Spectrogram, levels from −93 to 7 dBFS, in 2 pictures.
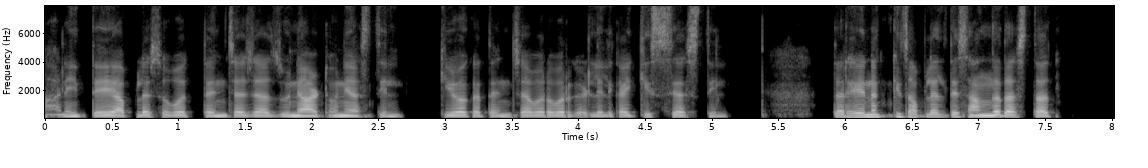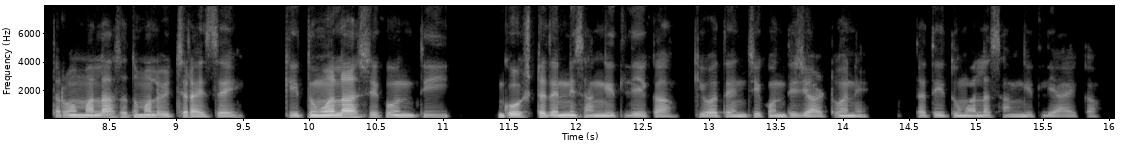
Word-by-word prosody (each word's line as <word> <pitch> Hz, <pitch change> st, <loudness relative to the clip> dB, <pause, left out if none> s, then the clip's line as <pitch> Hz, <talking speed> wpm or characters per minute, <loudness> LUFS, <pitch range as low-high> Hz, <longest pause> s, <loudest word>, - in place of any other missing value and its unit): आणि 110 Hz, +2 st, -1 dB
ते 120 Hz, +2 st, +3 dB
आपल्यासोबत 125 Hz, +1 st, -1 dB
त्यांच्या 120 Hz, +1 st, 0 dB
ज्या 120 Hz, 0 st, 0 dB
जुन्या 115 Hz, 0 st, +3 dB
आठवणी 120 Hz, +1 st, +3 dB
असतील. 110 Hz, -2 st, -4 dB, 0.3 s
किंवा 125 Hz, 0 st, +2 dB, 0.2 s
त्यांच्याबरोबर 120 Hz, +1 st, -1 dB
घडलेले 115 Hz, +1 st, -5 dB
काही 125 Hz, -, -2 dB
किस्से 130 Hz, 0 st, -4 dB
असतील. 105 Hz, -3 st, -6 dB, 0.8 s
तर 145 Hz, 0 st, 0 dB
हे 145 Hz, +2 st, +2 dB
नक्कीच 155 Hz, +4 st, +1 dB
आपल्याला 150 Hz, -2 st, -2 dB
ते 150 Hz, -, +1 dB
सांगत 130 Hz, 0 st, +5 dB
असतात. 120 Hz, -2 st, +1 dB, 0.6 s
तर 135 Hz, -, -4 dB
मग 140 Hz, -, +4 dB
मला 135 Hz, +1 st, +4 dB
असं 150 Hz, +2 st, -5 dB
तुम्हाला 145 Hz, -1 st, +2 dB
विचारायचंय, 110 Hz, -2 st, -2 dB, 0.4 s
की 125 Hz, -, -2 dB
तुम्हाला 135 Hz, +3 st, +8 dB
अशी 150 Hz, +1 st, -3 dB
कोणती 140 Hz, 0 st, 0 dB, 0.5 s
गोष्ट 130 Hz, +2 st, +1 dB
त्यांनी 130 Hz, 0 st, +5 dB
सांगितली 120 Hz, 0 st, -1 dB
आहे 120 Hz, -, -3 dB
का? 110 Hz, -1 st, -3 dB, 0.2 s
किंवा 115 Hz, -1 st, -2 dB
त्यांची 115 Hz, +1 st, -2 dB
कोणती 120 Hz, 0 st, -2 dB
जी 120 Hz, -, -3 dB
आठवण 230 Hz, -, -1 dB
आहे 230 Hz, -, -7 dB, 0.4 s
तर 120 Hz, -, -5 dB
ती 125 Hz, -, -3 dB
तुम्हाला 120 Hz, 0 st, 0 dB
सांगितली 115 Hz, 0 st, -8 dB
आहे 110 Hz, 0 st, -9 dB
का? 110 Hz, -, -14 dB
125 Hz, 180 wpm, -24 LUFS, 115-135 Hz, 0.8 s, तुम्हाला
